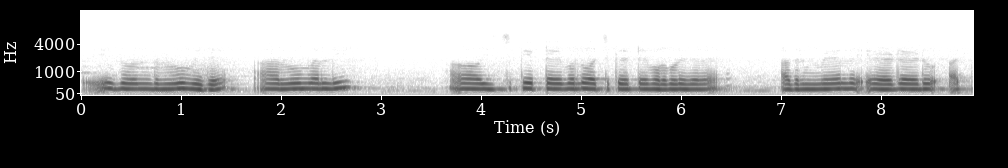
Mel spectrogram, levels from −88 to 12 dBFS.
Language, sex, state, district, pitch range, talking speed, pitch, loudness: Kannada, female, Karnataka, Bijapur, 185-205 Hz, 45 wpm, 195 Hz, -28 LUFS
